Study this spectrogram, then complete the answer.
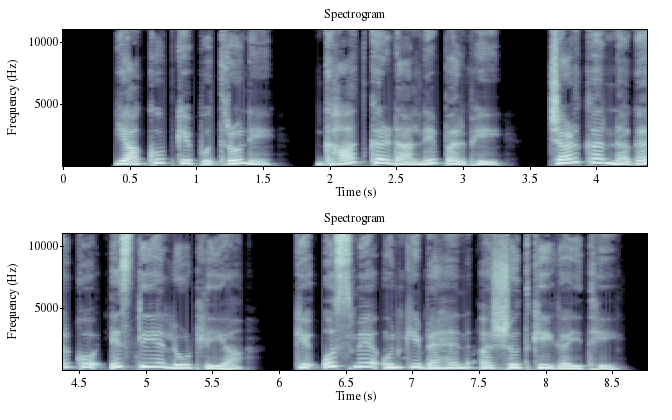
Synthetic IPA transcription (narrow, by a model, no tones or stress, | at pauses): jaːkuːb̚kepʊt̪ɾõne | ɡʱaːt̪kɐɾɖaːlnepɐɾbʱi | t͡ʃɐɽ̤kɐɾnɐɡəɾkoɪslieloːʈlija | kiʊsmẽʔʊnkibɛɦɛnɐʃʊd̪ʱkiɡɐit̪ʰiː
